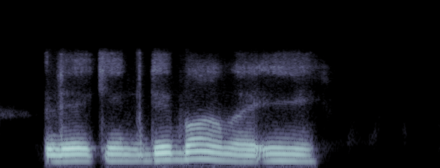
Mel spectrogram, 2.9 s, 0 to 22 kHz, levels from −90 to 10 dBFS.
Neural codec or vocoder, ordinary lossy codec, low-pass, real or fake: codec, 24 kHz, 0.9 kbps, DualCodec; Opus, 16 kbps; 7.2 kHz; fake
